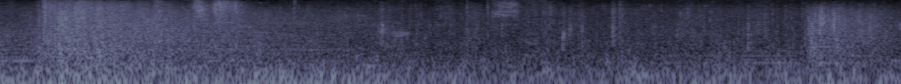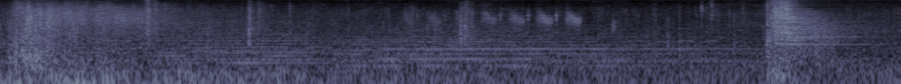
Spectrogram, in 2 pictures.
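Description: Cannon fire in Empire: Total War, a dense barrage of deep booming blasts rolling together into a continuous heavy rumble, with a later sharper report standing out near the end.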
